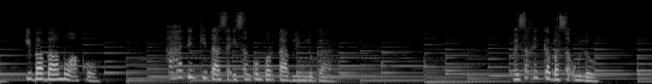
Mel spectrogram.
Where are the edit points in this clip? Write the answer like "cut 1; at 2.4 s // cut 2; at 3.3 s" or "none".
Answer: cut 1; at 3.3 s // cut 2; at 5.1 s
